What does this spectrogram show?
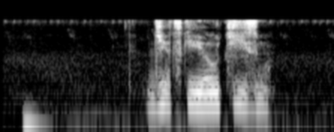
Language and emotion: Russian, angry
